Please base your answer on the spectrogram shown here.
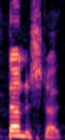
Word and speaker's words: Tdunda Struck: But anyways, it's Thunderstruck. TDUNDASTRUCK. Thunderstruck. Hold on. And Why Spell it one more time.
